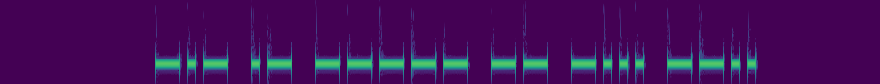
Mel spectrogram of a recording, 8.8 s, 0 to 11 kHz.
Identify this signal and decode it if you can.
Morse code, heard as a keyed tone, about 16 wpm, 700 Hz. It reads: KA0MBZ
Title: USA Call Signs - 6 Characters - Repeated 2x - 15wpm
